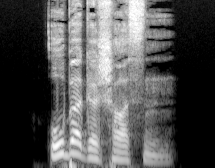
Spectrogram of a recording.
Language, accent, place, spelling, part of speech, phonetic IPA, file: German, Germany, Berlin, Obergeschossen, noun, [ˈoːbɐɡəˌʃɔsn̩], De-Obergeschossen.ogg
- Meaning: dative plural of Obergeschoss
